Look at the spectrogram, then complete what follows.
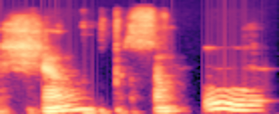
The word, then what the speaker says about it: chanson: Terus ini bacanya chanson.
